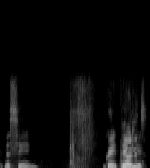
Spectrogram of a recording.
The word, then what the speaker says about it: Nassim: Is that how I pronounce it? This is what the book looks like. Nassim.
